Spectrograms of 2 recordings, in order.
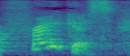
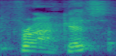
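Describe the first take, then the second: First: Fracas said as "FRAY-kus"; alternative pronunciation. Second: Fracas said as "FRACK-us"; first pronunciation variant. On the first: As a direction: say Fracas with a long "ay", as in "day". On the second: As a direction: say Fracas with a short "a", as in "crack". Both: Shown as a demonstration. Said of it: "if you prefer that pronunciation".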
